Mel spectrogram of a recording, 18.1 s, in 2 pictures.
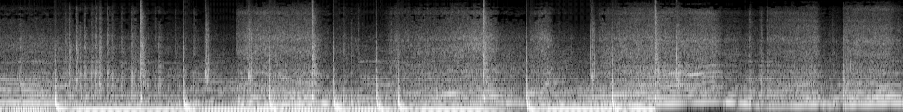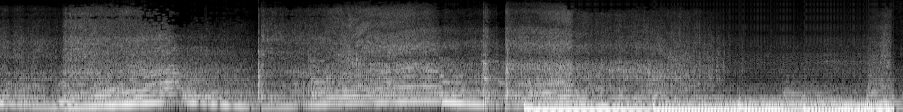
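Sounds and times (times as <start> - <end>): heavy deep bass: 0.0 - 6.6, 14.3 - 18.0
car engine revving hard: 2.3 - 16.6.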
